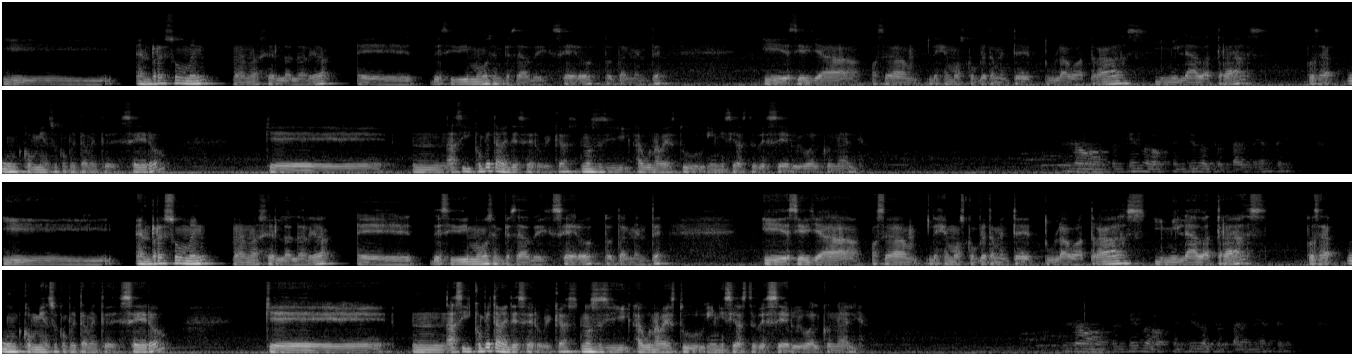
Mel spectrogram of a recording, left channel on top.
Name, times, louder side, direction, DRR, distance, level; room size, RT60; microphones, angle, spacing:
voice 1, 0.0-7.3 7.6-12.6 13.0-15.5 16.1-22.1, right 4 dB, 85° right, 0.5 m, -31 dB
sound 1, 4.7-24.6, left 1 dB, 55° left, 5.7 m, -51 dB
voice 2, 24.1-26.7, left 1 dB, 85° left, 6.7 m, -48 dB
15.5 x 12.5 x 3.0 m
head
